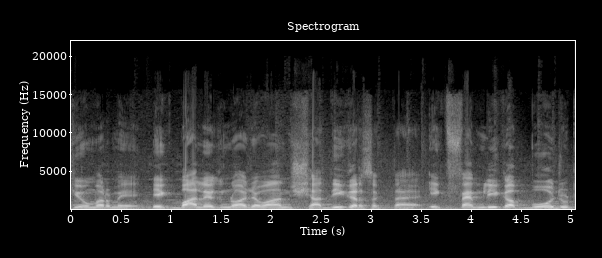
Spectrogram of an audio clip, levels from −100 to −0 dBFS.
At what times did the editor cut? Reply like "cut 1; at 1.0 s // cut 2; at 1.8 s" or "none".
none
